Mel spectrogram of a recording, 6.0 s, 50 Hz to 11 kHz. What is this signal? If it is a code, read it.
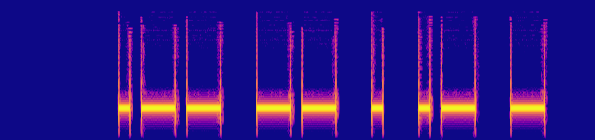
Morse code, heard as a keyed tone, about 10 wpm, 800 Hz. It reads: WMEAT
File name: LEZIONI / 3 MWRO / 3 MW 10wpm 1959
